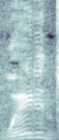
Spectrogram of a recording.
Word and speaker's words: waited: Wait，在它后面呢加上了 ed，要读作 waited，waited。 Move，末尾有一个摩擦音，要上齿摩擦下唇。 v，move。 Zone，zone 当中呢有一个双元音 o，要发音饱满。 – Why not? – Because you waited too long to make your move and now you're in the friend zone.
